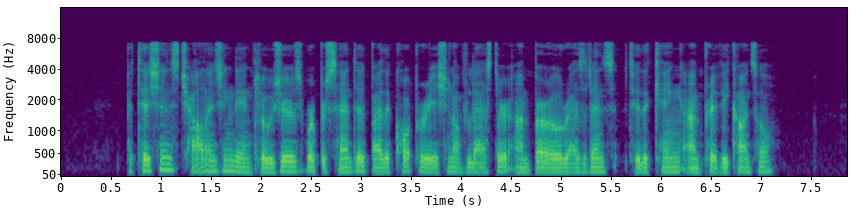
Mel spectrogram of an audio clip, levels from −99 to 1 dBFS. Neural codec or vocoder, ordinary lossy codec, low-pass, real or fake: none; none; 7.2 kHz; real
